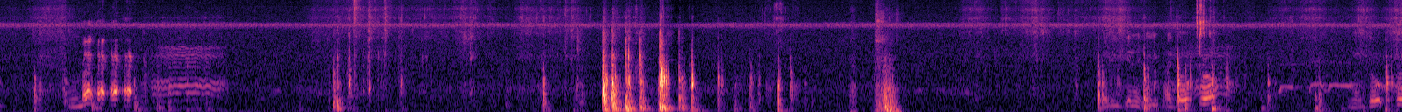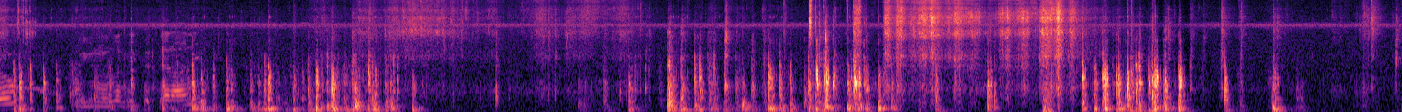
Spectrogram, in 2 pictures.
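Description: Nanny goats bleating several times, with their hooves thumping and clattering on a wooden deck close by, loudest in bursts in the second half.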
